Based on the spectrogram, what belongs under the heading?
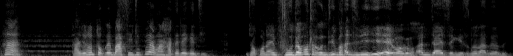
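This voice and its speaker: A woman's voice: on the high side, brisk, darkish tone, soft background music. A woman telling a funny religious story in a chatty, laughing way. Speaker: cooking channel host. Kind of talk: casual comic monologue.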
